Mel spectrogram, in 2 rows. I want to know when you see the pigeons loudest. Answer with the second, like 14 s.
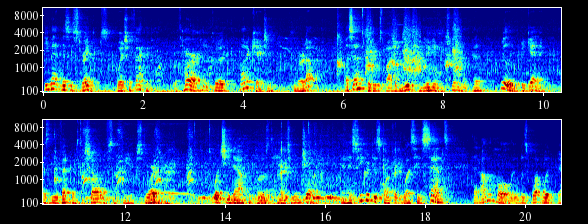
16 s.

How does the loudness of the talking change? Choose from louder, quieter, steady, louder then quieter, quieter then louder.
steady.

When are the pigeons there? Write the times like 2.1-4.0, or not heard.
11.0-18.6.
